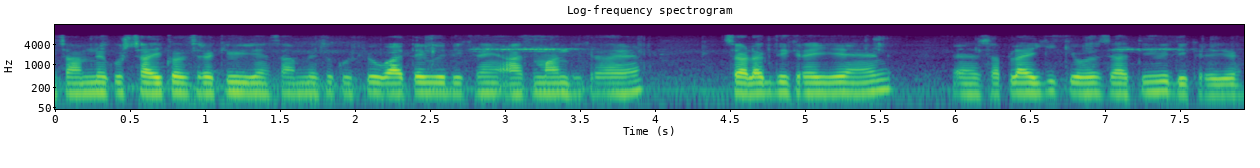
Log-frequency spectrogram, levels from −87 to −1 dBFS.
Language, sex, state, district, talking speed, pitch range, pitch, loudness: Hindi, male, Bihar, Sitamarhi, 235 wpm, 135-145 Hz, 140 Hz, -20 LUFS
